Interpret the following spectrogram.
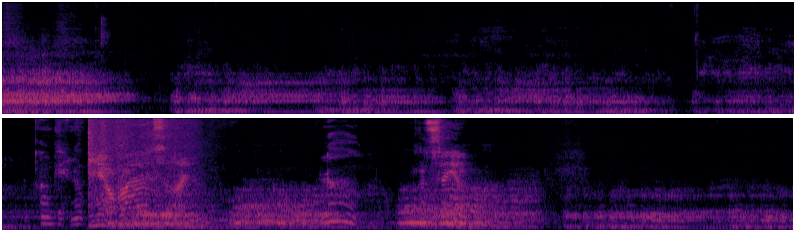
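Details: Captive lion roaring at night just outside the window of the Lion Lodge at West Midlands Safari Park, UK: a run of deep, rhythmic, low grunting pulses, followed by excited hushed human voices talking close by.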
